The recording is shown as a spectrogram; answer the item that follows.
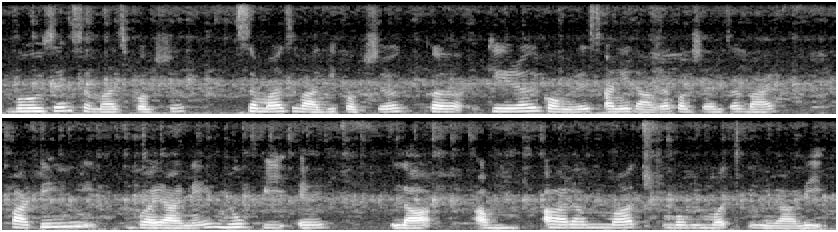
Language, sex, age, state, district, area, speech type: Marathi, female, 18-30, Maharashtra, Thane, urban, read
